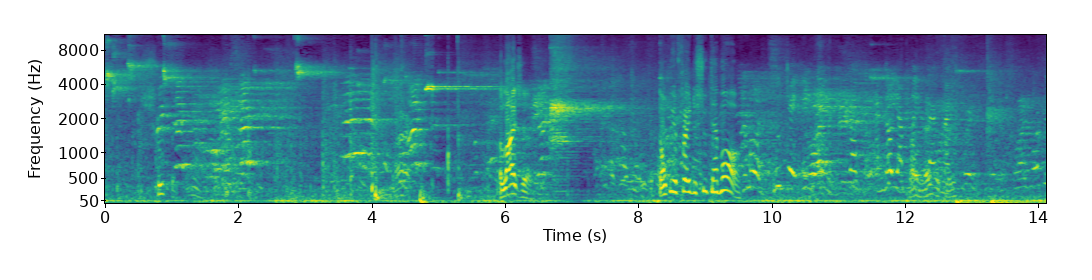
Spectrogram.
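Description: Children and adults shout and cheer from the sidelines.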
